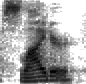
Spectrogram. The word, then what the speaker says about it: SLIDR: search for slider now make sure that you spell it correctly there is no e so it's s l i d r slider you'll find it in the app stores on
